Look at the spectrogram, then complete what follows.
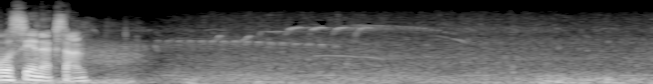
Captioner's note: birds chirping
